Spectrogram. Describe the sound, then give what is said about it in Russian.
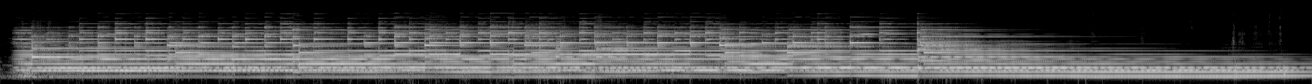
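Newly consecrated church bells on the belfry of the Pokrovsky Cathedral in Tambov, Russia, ring out in a continuous festive peal for the feast of Pokrov (the Intercession), overlapping strikes blending into a loud, rich, sustained chime with no voices present. “Их мелодичные перезвоны возвещают всему городу о празднике Покрова.”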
